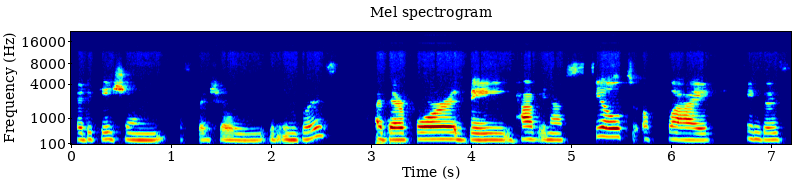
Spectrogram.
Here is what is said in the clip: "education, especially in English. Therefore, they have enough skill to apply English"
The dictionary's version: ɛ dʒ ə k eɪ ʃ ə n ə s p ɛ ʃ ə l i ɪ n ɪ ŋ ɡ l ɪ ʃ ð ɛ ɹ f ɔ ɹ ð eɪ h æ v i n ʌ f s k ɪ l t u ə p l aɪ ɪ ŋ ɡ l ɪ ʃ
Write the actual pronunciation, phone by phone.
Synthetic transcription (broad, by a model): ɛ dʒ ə k eɪ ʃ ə n ə s p ɛ ʃ ə l i ɪ n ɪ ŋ ɡ l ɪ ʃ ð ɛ ɹ f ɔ ɹ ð eɪ h æ v i n ʌ f s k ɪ l t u ə p l aɪ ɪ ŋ ɡ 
